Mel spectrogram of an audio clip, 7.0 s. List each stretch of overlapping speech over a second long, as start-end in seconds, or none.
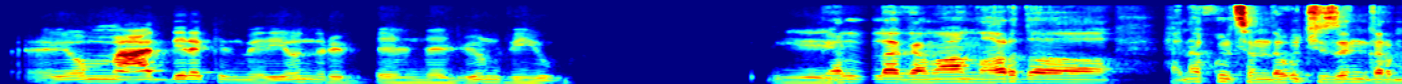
none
